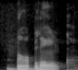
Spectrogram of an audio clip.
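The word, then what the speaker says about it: beurre blanc: the first word is berblonk i don't think you should say the c sound at the end it is spelled b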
